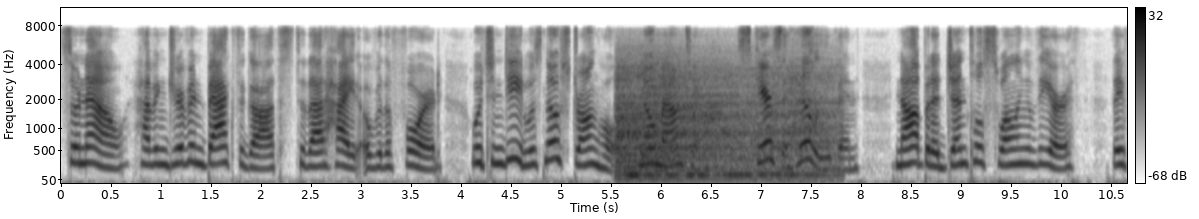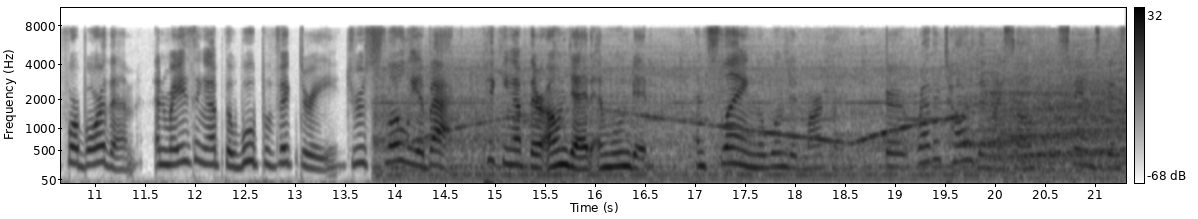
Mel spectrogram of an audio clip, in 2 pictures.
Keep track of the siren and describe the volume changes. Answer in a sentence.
The loudness of the siren goes up.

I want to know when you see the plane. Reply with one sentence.
The plane can be heard from 5.5 to 7.8 s and from 13.8 to 21.2 s.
